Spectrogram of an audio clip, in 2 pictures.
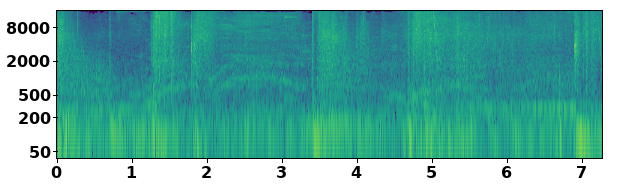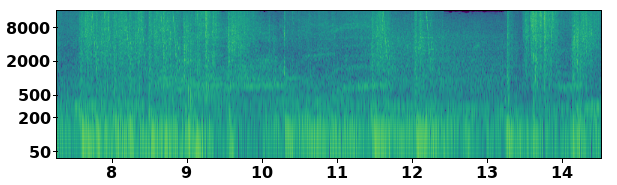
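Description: Creatures growl and snarl.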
